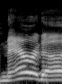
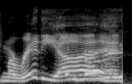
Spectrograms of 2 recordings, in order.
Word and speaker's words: Merida: But I guess not because J was embarrassed that he pronounced Merida as Meridia.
